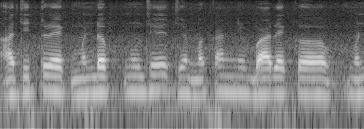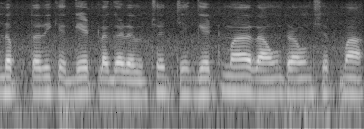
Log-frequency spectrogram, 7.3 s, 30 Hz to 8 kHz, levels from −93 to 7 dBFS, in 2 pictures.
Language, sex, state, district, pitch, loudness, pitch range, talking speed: Gujarati, male, Gujarat, Gandhinagar, 140 Hz, -18 LUFS, 135-150 Hz, 180 wpm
